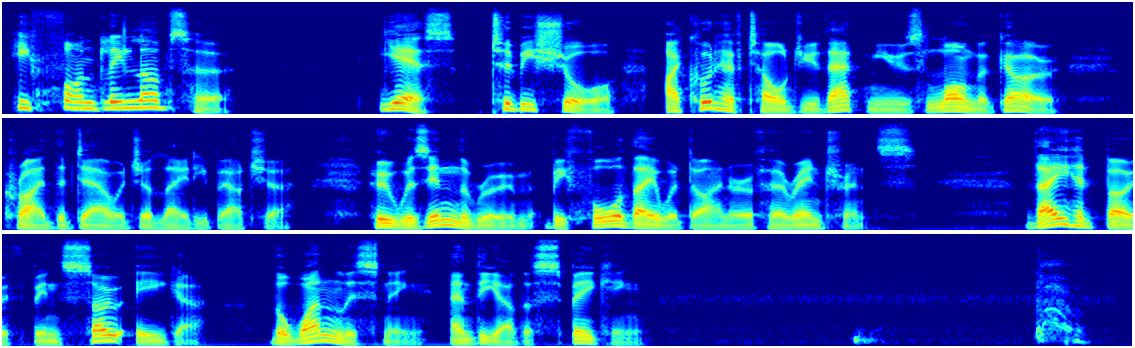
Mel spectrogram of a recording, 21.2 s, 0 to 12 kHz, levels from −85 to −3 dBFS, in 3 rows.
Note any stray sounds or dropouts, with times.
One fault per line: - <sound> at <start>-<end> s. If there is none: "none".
- sniff at 19.4-19.7 s
- cough at 20.6-21.0 s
